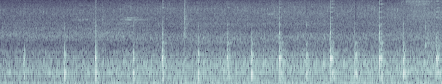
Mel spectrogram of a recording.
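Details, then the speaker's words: Freightliner Cascadia truck, first differential driven on low oil level; sharp metallic clicks about four per second over low rumble, excessive ring-and-pinion backlash from badly worn teeth. "y escuchen esto con atención El ruido que hace del juego que tiene"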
